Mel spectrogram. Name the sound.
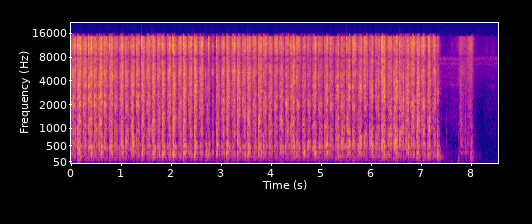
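scraping plastic with a knife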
